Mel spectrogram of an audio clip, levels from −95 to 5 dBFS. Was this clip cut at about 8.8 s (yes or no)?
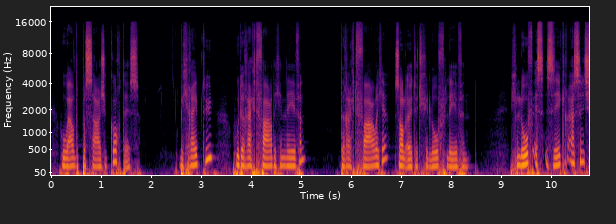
no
